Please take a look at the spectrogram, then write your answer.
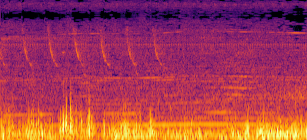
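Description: An RC model Harrier aircraft flies close by, its steady motor drone filling the air with a continuous whine and repeated rising-falling tonal sweeps as it maneuvers, loud and alone without talk.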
